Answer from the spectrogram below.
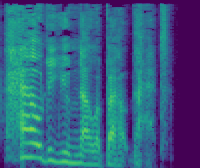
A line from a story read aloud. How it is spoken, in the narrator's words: gasped Irene, looking thunderstruck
